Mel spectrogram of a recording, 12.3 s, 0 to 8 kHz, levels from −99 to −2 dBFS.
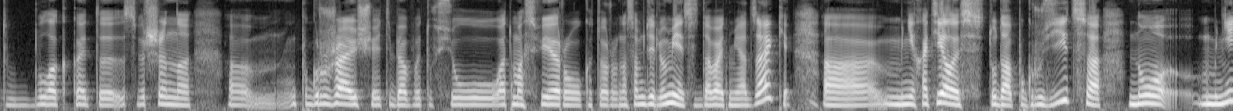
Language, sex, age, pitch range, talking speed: Russian, female, 20-39, 180-225 Hz, 105 wpm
